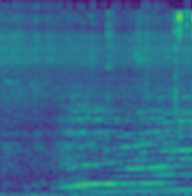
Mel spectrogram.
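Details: Native village cow, first-time mother with a newborn calf: a short low moo rising into a steady harmonic tone lasting about a second.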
